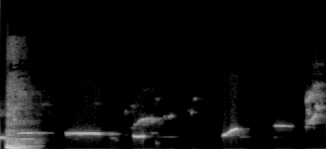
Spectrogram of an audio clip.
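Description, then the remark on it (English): Bird calls: a harsh, buzzy opening note followed by a string of short, high whistled chirps and rising sweeps, spaced irregularly with brief gaps and no talking. “Those birds just love you.”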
